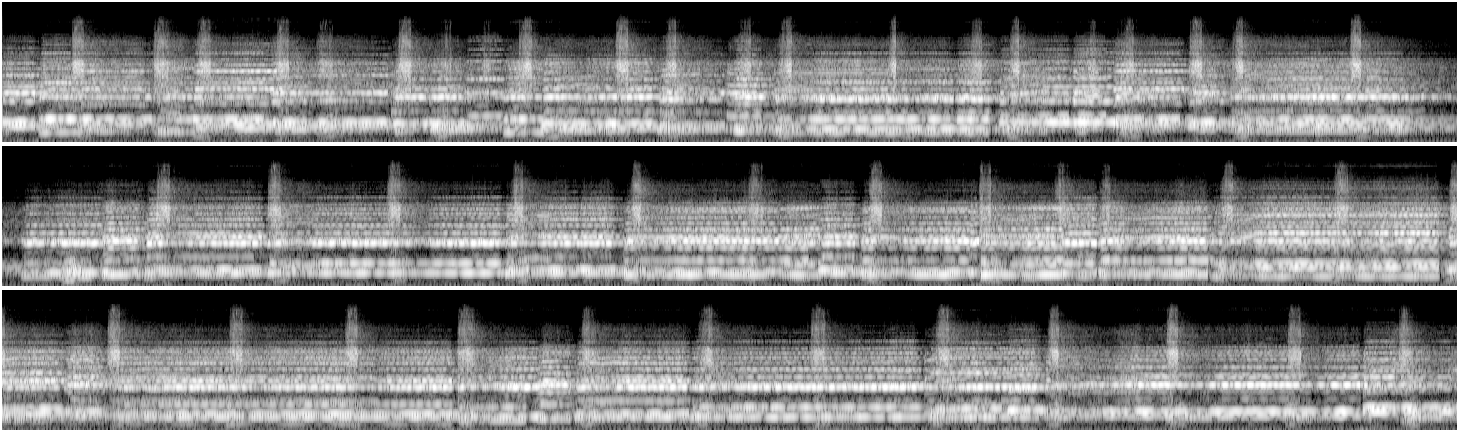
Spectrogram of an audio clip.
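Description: Button accordion and folk horns, some wooden and some brass-belled, playing a traditional tune together, with a short break about eleven seconds in.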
